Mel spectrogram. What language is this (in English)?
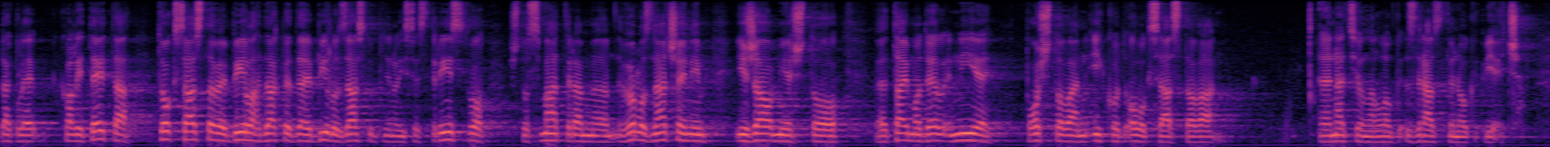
Croatian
